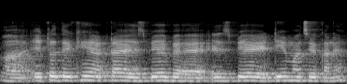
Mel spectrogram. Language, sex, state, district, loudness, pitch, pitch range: Bengali, male, West Bengal, Paschim Medinipur, -13 LUFS, 175 Hz, 165-180 Hz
